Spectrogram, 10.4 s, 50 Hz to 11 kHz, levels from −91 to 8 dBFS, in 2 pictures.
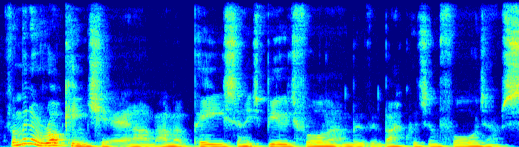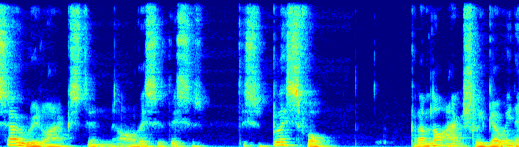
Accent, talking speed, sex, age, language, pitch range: British, 220 wpm, male, 40-59, English, 125-155 Hz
